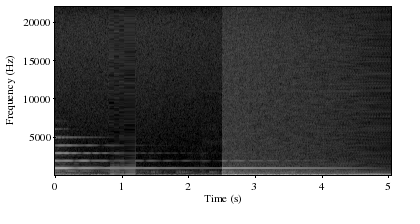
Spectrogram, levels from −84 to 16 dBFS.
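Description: From the start to 2.51 s the sound drops by about 24 dB, likely one channel inverted, so the shared content cancels when folded to mono. Inside that stretch, from 0.83 to 1.21 s, it turns into a rigid, metallic buzz at about 66.7 Hz, all of it repeated material. That's robotic sound from repeated short buffers, likely from audio arriving late and the last chunk being looped, which fits a buffer of about 15 ms.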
